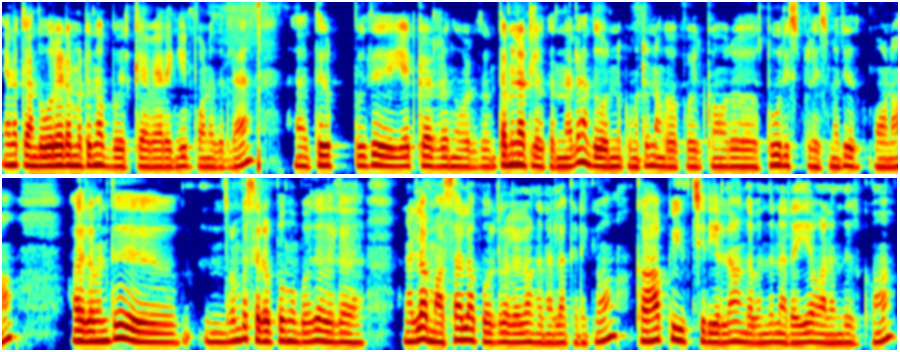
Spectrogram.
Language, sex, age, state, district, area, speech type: Tamil, female, 45-60, Tamil Nadu, Tiruppur, urban, spontaneous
